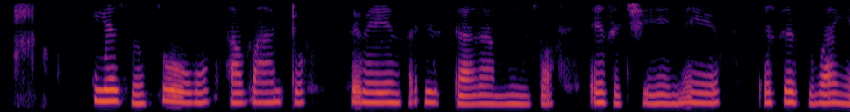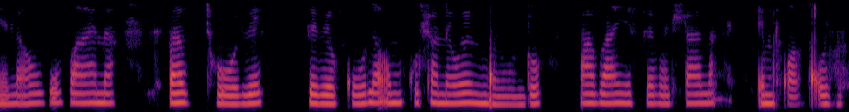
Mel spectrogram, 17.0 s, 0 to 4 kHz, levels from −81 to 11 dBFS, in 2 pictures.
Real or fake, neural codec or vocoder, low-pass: fake; codec, 16 kHz, 4 kbps, FunCodec, trained on Chinese and English, 50 frames a second; 3.6 kHz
